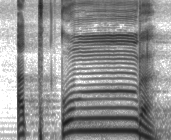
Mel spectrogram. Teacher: huruf ta yang memiliki sifat hames dan syiddah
